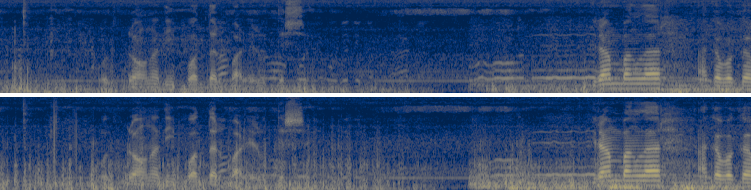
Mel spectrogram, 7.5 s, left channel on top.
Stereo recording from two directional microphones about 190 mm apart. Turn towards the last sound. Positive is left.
turn(degrees=10)  # may be behind; listen again after turning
